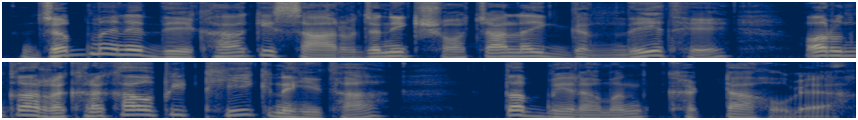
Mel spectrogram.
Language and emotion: Hindi, sad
